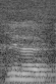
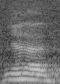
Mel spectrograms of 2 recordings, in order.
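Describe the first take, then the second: Both takes have the same delivery.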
